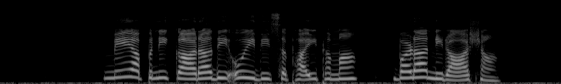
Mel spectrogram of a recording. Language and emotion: Dogri, sad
